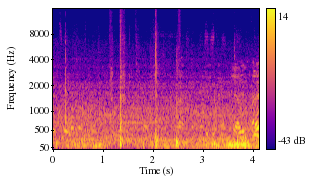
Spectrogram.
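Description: A few sharp thuds of footballs being kicked, the loudest a little over a second in and another about halfway, over background voices.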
